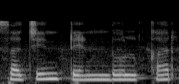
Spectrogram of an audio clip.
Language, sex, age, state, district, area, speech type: Telugu, female, 18-30, Andhra Pradesh, Nellore, rural, spontaneous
